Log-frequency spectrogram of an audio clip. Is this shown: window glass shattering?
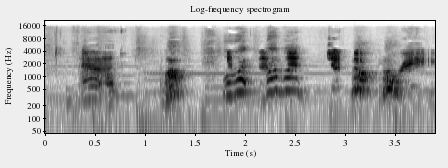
no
